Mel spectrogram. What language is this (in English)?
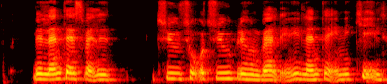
Danish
